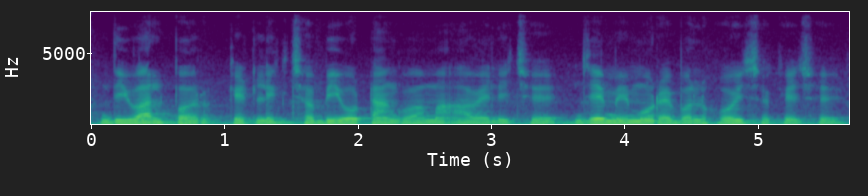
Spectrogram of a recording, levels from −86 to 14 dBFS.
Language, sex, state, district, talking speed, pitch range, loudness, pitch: Gujarati, male, Gujarat, Valsad, 125 wpm, 120-135 Hz, -16 LUFS, 125 Hz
